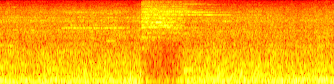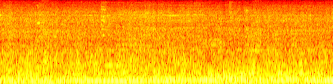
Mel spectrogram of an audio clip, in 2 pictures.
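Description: Passenger coaches of a train rolling past on the track, a steady rumble of wheels and running gear, with a short high-pitched wheel squeal about one and a half seconds in.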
